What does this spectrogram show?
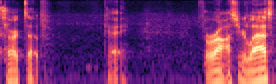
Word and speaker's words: Startsev: the show and julia your last name startsev starts up correct starts up okay for us your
